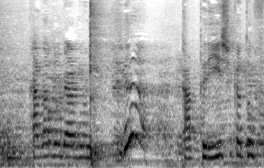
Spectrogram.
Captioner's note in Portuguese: susto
